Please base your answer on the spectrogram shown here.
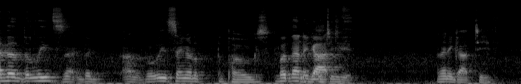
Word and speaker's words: Pogues: Could be Pogues or Pajues, but it's actually Pogues.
